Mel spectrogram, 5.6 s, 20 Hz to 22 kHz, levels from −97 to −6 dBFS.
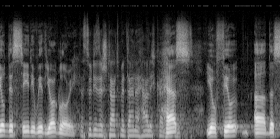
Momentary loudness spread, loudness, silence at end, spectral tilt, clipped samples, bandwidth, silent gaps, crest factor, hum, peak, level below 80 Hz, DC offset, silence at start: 16 LU; -24 LUFS; 0 s; -4.5 dB/octave; under 0.1%; 12 kHz; none; 18 dB; none; -6 dBFS; -70 dBFS; under 0.1%; 0 s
